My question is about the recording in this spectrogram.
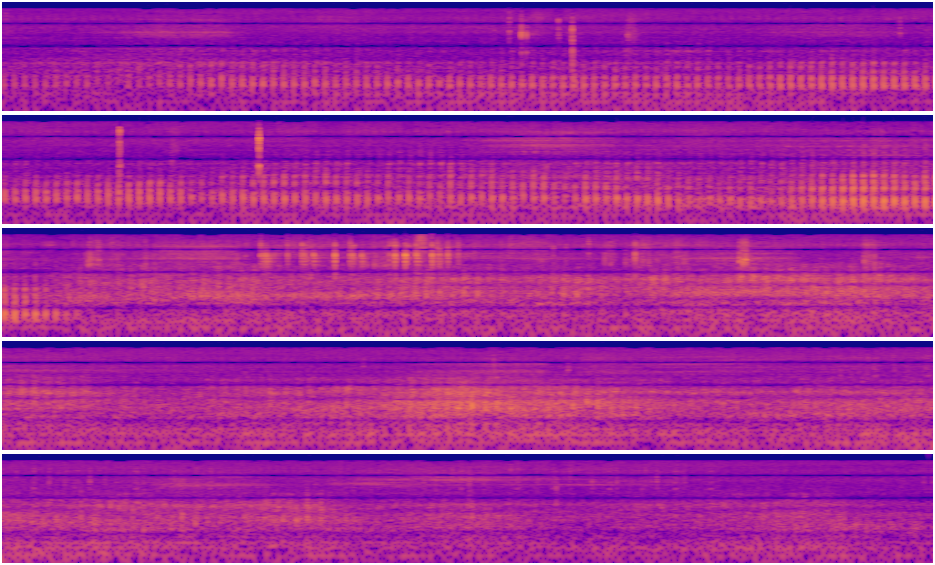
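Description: Firefighting helicopter flying, a steady rapid rotor beat over engine drone. It swells loudest about nine seconds in, then settles into a lower, even hum.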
